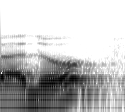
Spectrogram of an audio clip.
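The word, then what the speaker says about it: אֲדֹנָי: nom d'Akadosh Baruch Hu, que la première, le Dalet est bien avec un O, et des fois quand on lit vite le nom d'Hachem dans une bracha ou dans autre chose, on peut avaler le O et dire ad au lieu de ado, d'accord?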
